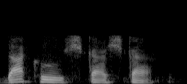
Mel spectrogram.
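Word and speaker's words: Taku Škaŋškaŋ: But that's the way it looks like when it's typed. But it's pronounced Dakushkanshka.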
